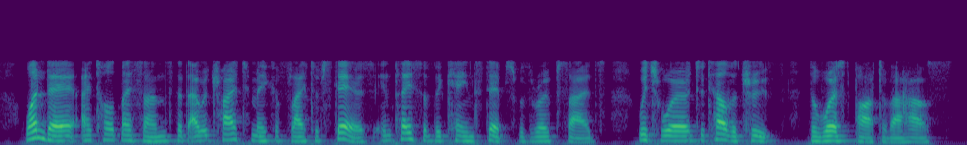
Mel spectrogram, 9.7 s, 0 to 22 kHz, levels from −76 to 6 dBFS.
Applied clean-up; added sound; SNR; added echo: none; none; none; none.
